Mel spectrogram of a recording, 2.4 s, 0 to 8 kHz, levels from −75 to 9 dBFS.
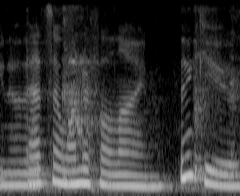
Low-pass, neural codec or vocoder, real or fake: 7.2 kHz; none; real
